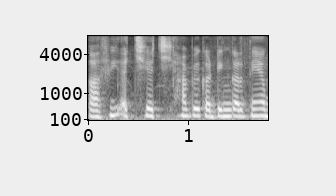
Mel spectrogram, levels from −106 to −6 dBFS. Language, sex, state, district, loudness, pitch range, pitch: Hindi, male, Uttar Pradesh, Budaun, -15 LUFS, 220-240 Hz, 230 Hz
